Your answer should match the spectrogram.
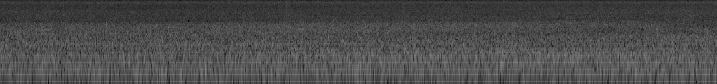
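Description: A shallow mountain stream running over rocks: a steady, even rush of water.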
